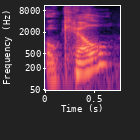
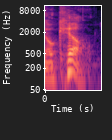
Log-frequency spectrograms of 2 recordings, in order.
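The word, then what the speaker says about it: Okell: Some people pronounce it O'Kell. Some people pronounce it Okel. I like saying O'Kell. I don't know which one is right, but I've heard it both ways.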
